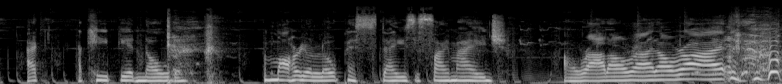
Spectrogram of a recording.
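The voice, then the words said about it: Imitates another person's voice. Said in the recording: “In my Matthew McConaughey voice ... I think this is going to call for you to do an impression.”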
